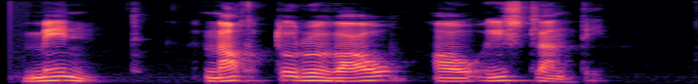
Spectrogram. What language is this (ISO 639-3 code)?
isl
